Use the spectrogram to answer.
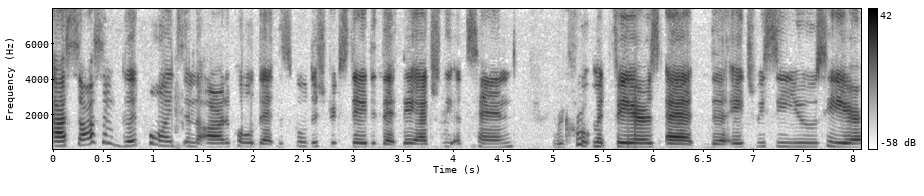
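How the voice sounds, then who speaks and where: A woman speaks at a moderate pace with a fairly high pitch and ordinary pitch variation. Her loudness swings widely, and the sound is dry and close with no echo. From US South, Georgetown, South Carolina (Gullah Geechee community). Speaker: community guest. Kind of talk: interview.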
